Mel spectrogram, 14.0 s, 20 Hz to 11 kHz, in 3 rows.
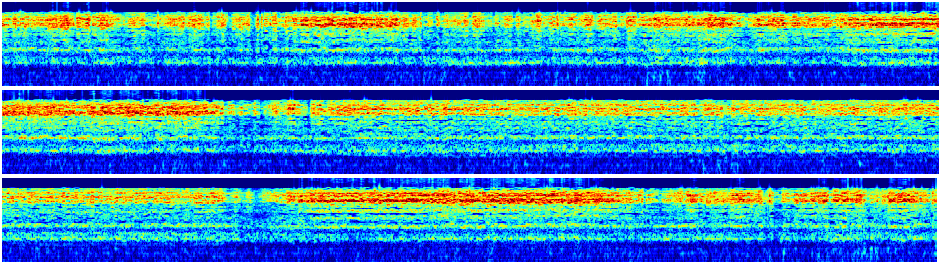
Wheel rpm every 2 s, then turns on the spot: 230, 230, 230, 200, 200, 200, 230.
none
